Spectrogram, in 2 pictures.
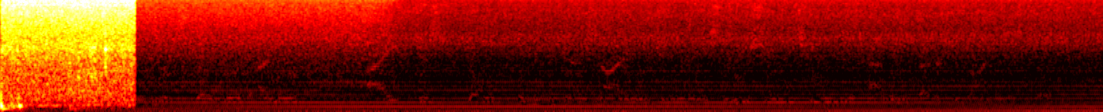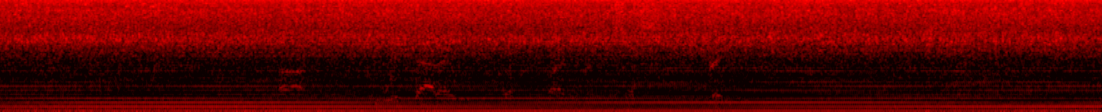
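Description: A man speaks quietly at a distance.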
